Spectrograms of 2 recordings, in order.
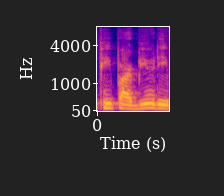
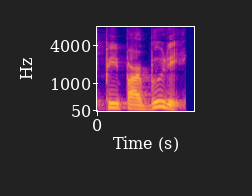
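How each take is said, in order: First: The name is said with a 'byoo' sound. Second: The name is said with a 'boo' sound. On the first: This is how the name is commonly said now. "everybody says" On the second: This is the family's original pronunciation. "originally it was"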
